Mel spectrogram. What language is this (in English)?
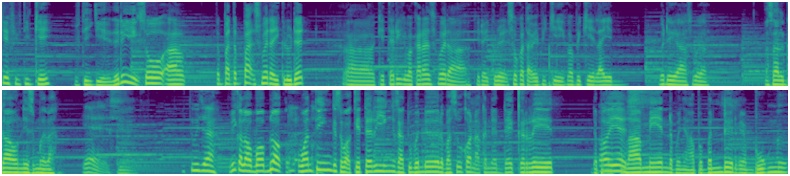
Malay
